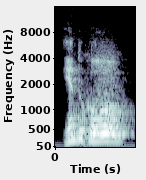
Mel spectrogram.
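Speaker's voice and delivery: ordinary delivery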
